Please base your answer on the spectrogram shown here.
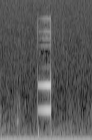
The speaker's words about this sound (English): That's the sound of a phone line hanging up.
